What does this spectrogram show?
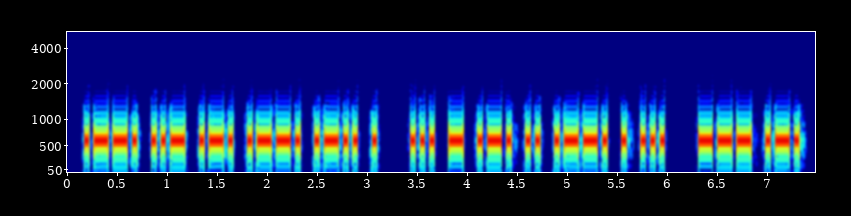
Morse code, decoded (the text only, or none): PURPLE STRIPES OR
